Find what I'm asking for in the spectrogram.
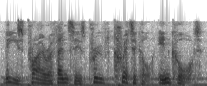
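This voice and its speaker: A man reading scripted true-crime narration in a steady, factual way. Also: a little high, slow pace, dull audio, slight background noise. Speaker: documentary narrator.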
